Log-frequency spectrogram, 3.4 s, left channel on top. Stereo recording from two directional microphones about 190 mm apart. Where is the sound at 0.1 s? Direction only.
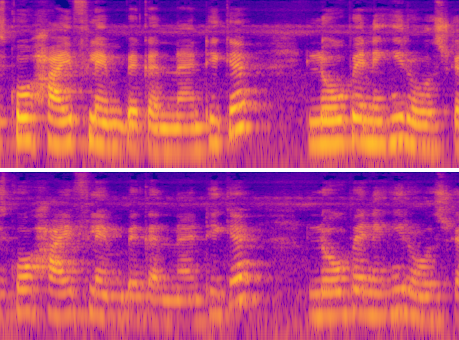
50° left (ahead or behind).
